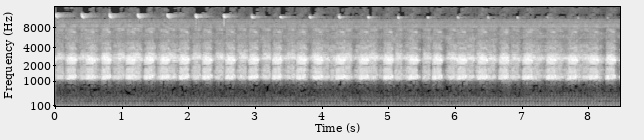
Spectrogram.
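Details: Frogs croaking at night, a dense chorus of rapid, pulsed croaks in two bands, repeating about three times a second; faint high ticking insects above and a low steady hum beneath.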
